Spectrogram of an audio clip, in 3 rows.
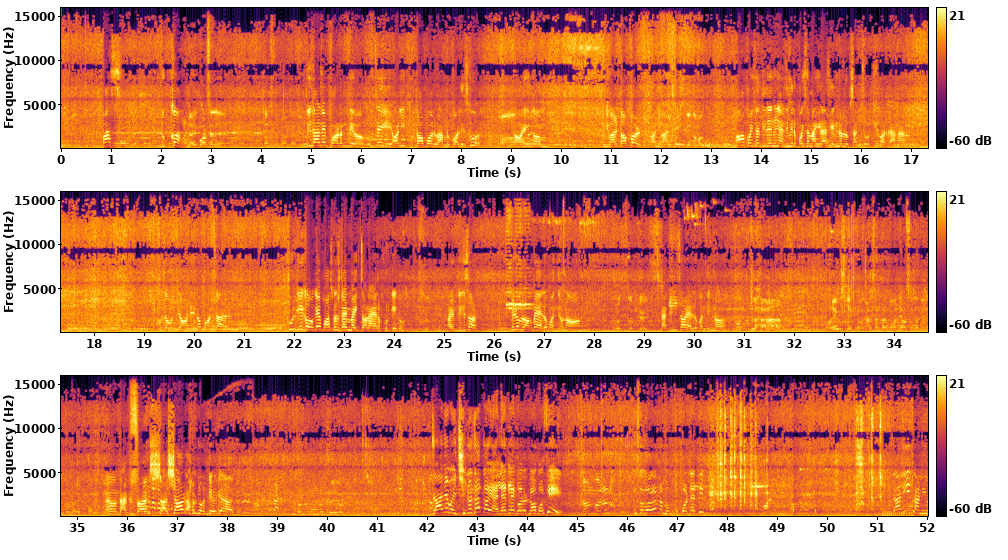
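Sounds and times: people's voices: 0:00.0 - 0:52.0
vehicle engine rumbling: 0:00.0 - 0:52.0.

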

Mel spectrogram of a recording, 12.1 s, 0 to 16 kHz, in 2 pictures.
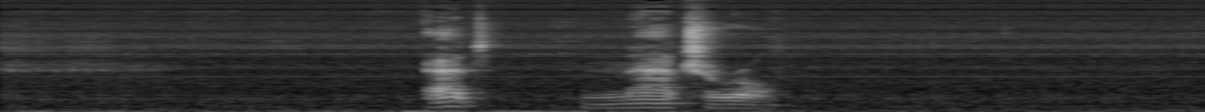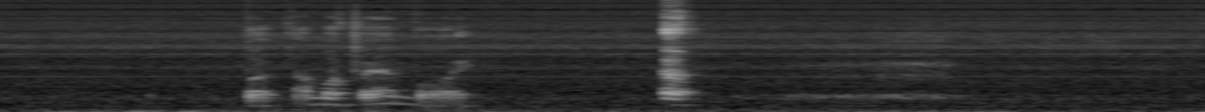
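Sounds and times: faint low vocal hum: 0:00.0 - 0:05.6, 0:06.3 - 0:08.6, 0:09.2 - 0:12.0.

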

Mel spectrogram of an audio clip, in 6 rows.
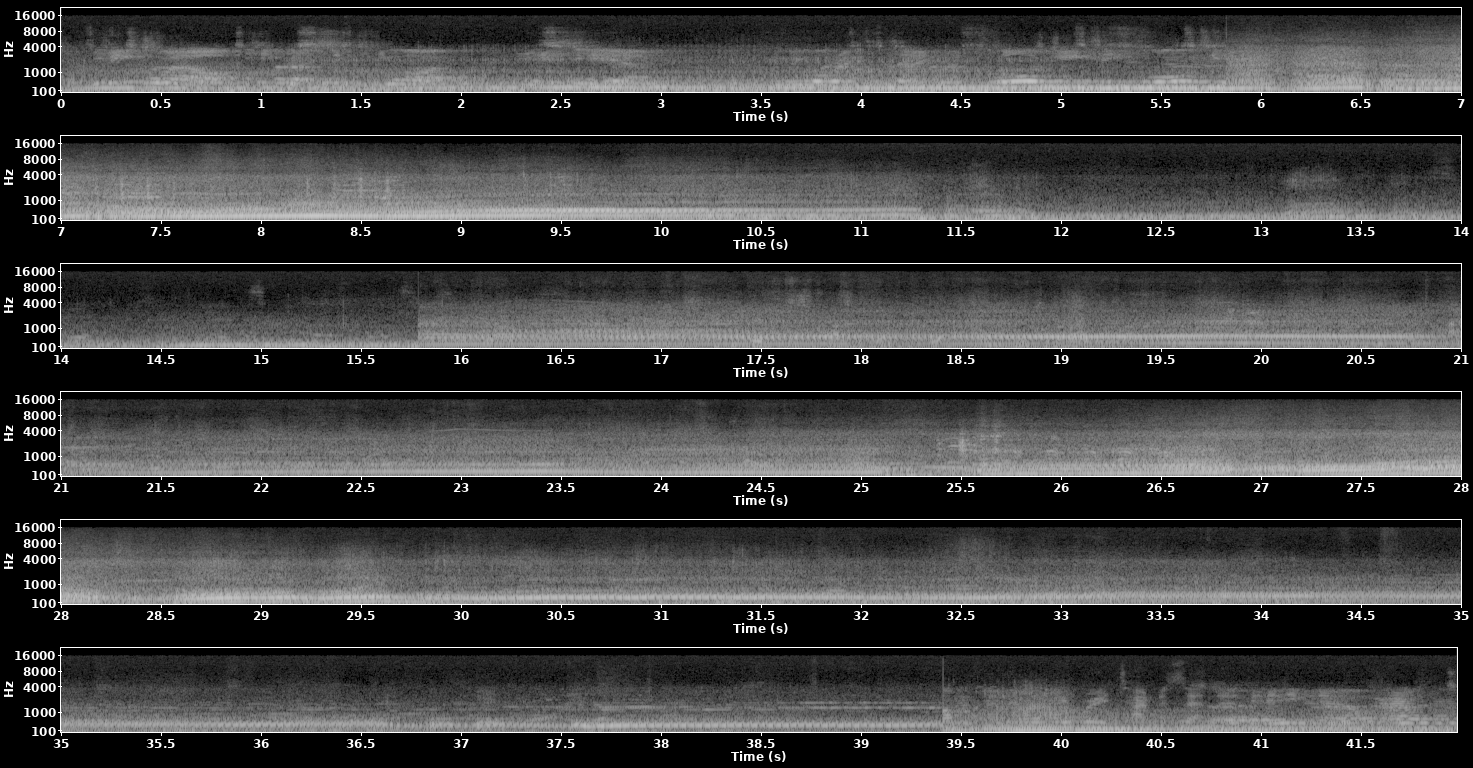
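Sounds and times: racing car engines revving: 0:00.0 - 0:41.9.

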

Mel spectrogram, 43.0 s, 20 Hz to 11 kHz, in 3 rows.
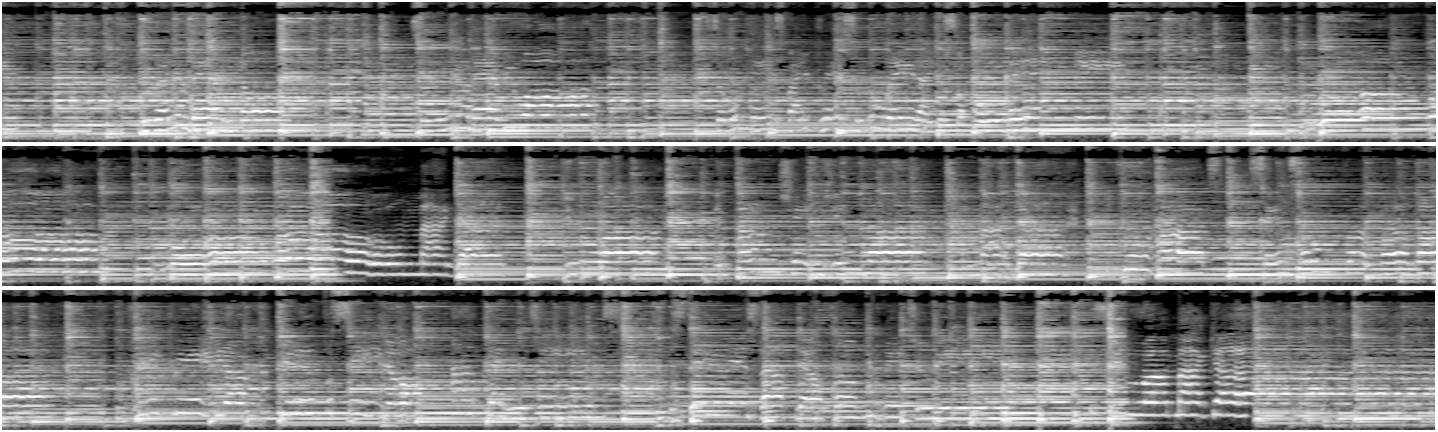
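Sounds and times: acoustic guitar strumming: 0:00.0 - 0:43.0
man singing: 0:00.0 - 0:43.0.

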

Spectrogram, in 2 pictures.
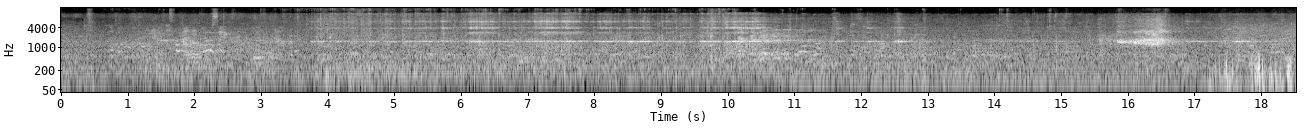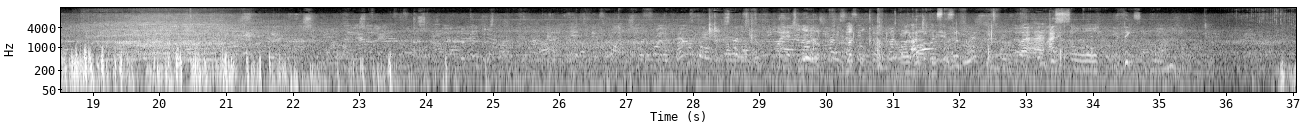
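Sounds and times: passing traffic: 0:00.0 - 0:37.0
wind buffeting microphone: 0:17.0 - 0:24.9, 0:36.4 - 0:37.0.

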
